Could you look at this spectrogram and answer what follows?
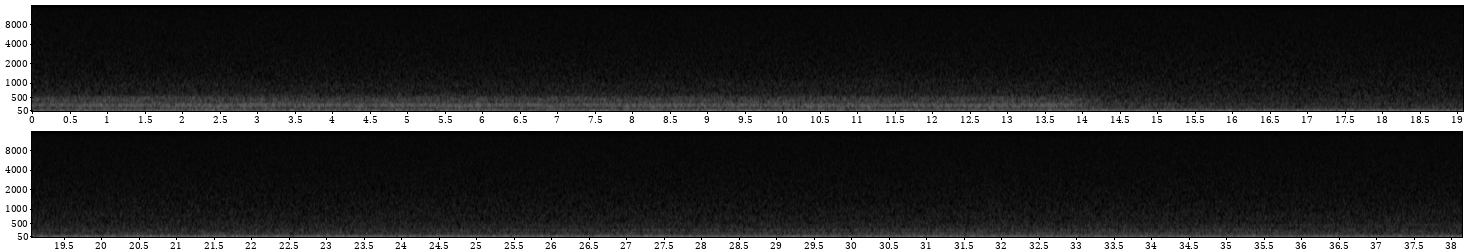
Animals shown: forest ambience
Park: Acadia National Park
